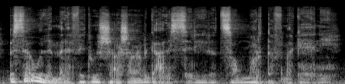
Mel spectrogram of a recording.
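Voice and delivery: ordinary delivery, nothing marked

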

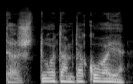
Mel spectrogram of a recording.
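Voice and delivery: plain reading voice

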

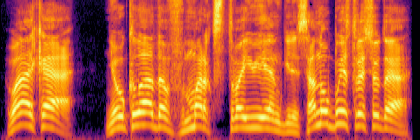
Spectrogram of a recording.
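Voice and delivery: high, loud, furious summons; enraged shout. A narrator's reading. Furious young thug calls his mate through the door, shouting. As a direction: bellow through a door for someone to come now. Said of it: "Взбешённый юнец крикнул в приоткрытую дверь".

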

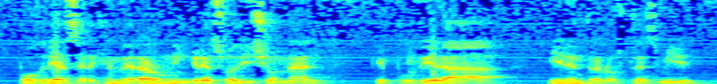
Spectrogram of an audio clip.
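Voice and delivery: ordinary talk

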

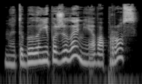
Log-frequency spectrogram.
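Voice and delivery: ordinary delivery

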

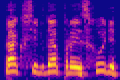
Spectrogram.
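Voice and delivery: ordinary delivery, nothing marked

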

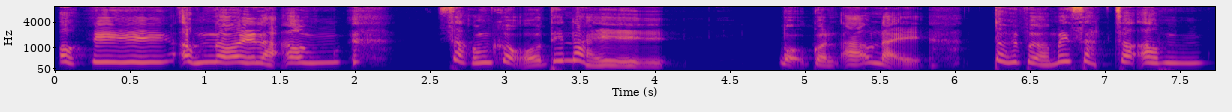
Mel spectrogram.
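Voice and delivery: high, keening wail for the dead husband; wailing lament. Acted. Wife wailing over her drowned husband's corpse, high keening lament. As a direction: cry out over his body, grief breaking loose. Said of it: "miệng không ngừng kêu gào".

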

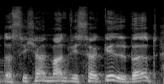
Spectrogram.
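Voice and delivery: usual speaking voice

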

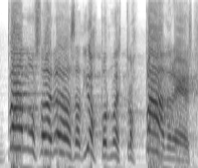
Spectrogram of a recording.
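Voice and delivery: slow, very loud call to the crowd; rally everyone to thank God; loud announcement. Retold or imitated. Son calling the whole family to give thanks, loud and slow.

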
